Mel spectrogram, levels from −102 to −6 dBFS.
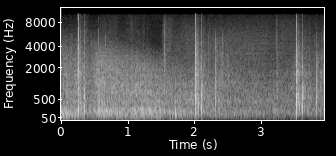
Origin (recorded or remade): recorded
